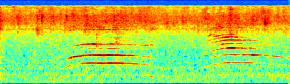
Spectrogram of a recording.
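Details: Indoor pet cats meowing for food at supper time. Two clear, tonal meows follow each other: a longer, level one, then a shorter arched one. Light background hiss.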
